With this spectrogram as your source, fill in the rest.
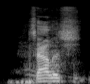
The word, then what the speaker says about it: Salish: Um, Salish, is that how you pronounce it? Salish.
